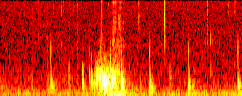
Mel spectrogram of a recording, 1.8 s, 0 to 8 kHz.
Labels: {"label": "biophony, low growl", "recorder": "SoundTrap 300"}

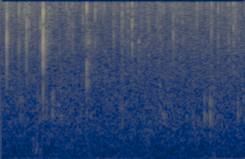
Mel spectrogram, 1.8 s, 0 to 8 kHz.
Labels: {"label": "biophony, damselfish", "recorder": "SoundTrap 500"}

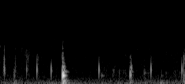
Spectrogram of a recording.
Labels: {"label": "biophony, knock croak", "recorder": "SoundTrap 300"}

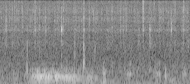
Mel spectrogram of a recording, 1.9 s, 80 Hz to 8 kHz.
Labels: {"label": "biophony, growl", "recorder": "SoundTrap 600 or HydroMoth"}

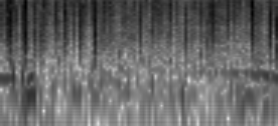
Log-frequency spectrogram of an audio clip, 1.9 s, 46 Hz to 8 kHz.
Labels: {"label": "biophony, cascading saw", "recorder": "SoundTrap 600 or HydroMoth"}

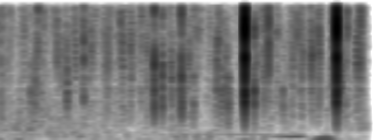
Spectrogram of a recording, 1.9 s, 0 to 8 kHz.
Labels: {"label": "biophony, cascading saw", "recorder": "SoundTrap 600 or HydroMoth"}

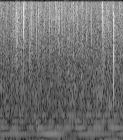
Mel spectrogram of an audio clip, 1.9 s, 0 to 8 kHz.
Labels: {"label": "biophony, midshipman", "recorder": "SoundTrap 500"}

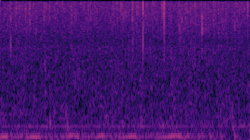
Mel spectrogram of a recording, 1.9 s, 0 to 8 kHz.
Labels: {"label": "biophony", "recorder": "SoundTrap 300"}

